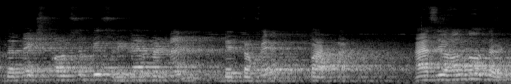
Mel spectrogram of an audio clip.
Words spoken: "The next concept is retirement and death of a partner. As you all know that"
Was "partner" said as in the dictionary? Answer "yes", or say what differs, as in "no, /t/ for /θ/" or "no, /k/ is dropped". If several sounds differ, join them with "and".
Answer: no, /n/ is dropped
